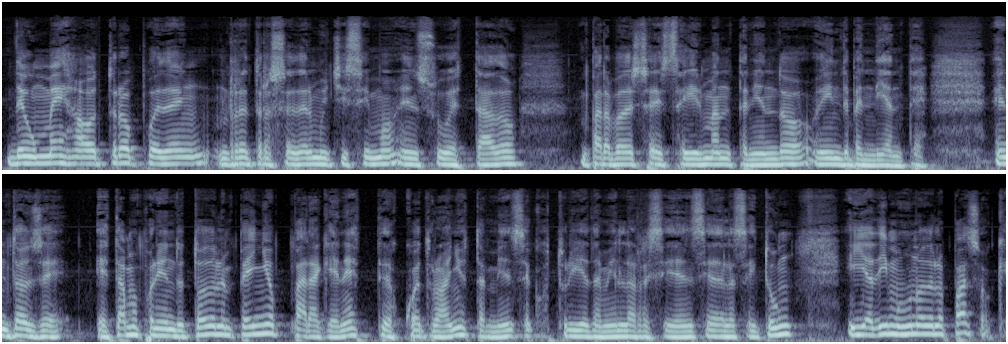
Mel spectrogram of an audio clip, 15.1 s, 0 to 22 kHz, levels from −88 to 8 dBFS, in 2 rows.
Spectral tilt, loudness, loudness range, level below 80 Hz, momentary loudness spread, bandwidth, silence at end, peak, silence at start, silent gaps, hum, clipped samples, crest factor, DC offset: -6.5 dB/octave; -14 LUFS; 1 LU; -34 dBFS; 7 LU; 15 kHz; 0 s; -2 dBFS; 0 s; none; none; under 0.1%; 10 dB; under 0.1%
